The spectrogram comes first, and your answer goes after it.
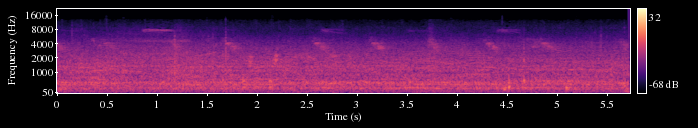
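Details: Honey bees around hives as a beekeeper works them in June 2018, making a dense, continuous buzzing hum, with brief high chirps of birds scattered above it.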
